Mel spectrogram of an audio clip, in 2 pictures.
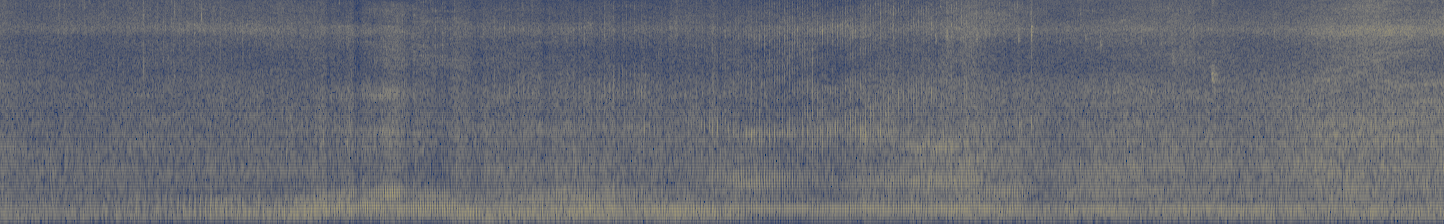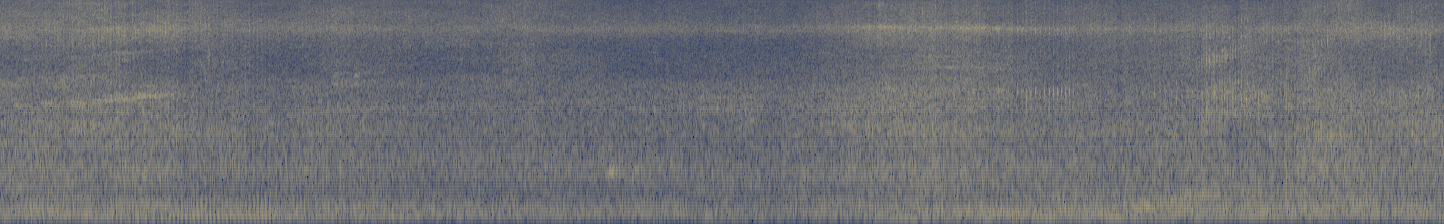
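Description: Busy road traffic passing close by: motorcycles and motorcycle tricycles, with engines rising and fading as each goes past, over a steady low rumble.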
